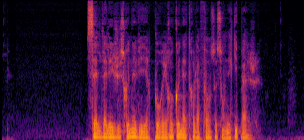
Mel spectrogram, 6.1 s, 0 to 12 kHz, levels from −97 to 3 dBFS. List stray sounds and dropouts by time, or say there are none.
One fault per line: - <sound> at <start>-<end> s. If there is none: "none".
none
